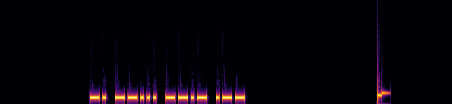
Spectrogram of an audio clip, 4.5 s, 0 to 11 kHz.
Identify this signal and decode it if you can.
Morse code, heard as a keyed tone, about 38 wpm, 700 Hz. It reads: N7QW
